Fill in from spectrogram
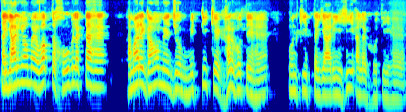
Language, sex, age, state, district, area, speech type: Urdu, male, 18-30, Bihar, Purnia, rural, spontaneous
